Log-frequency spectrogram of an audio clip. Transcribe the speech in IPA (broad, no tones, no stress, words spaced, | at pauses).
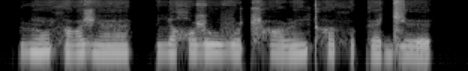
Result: ʎũ θɑ ʒɛ̃ | ʎʌχɔʐu vʊʈ͡ʂʰɑɭĩ kʰʌθʊkɛ d͡ʑɪ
